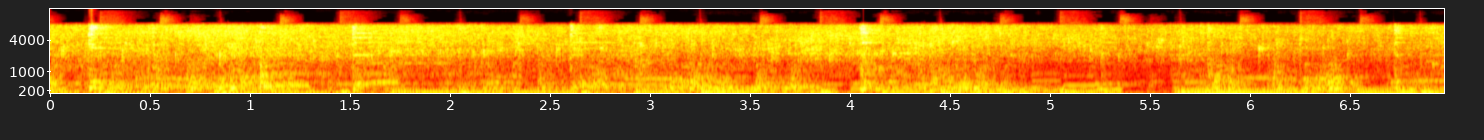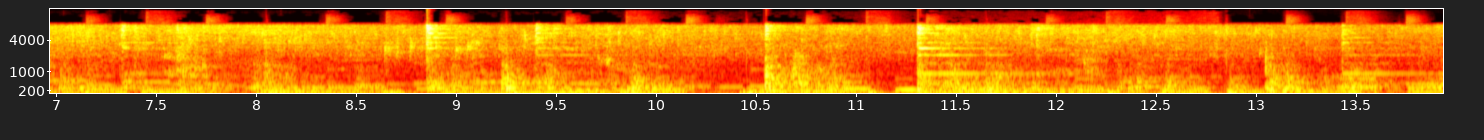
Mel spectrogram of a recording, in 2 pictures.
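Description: Whole peeled pointed gourds sizzling steadily as they fry in hot mustard oil in a steel kadai. A metal spatula scrapes and knocks against the pan from time to time as the gourds are turned.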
